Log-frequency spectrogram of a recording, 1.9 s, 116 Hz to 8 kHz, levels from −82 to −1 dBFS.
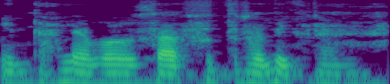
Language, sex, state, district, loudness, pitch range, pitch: Hindi, male, Bihar, Purnia, -30 LUFS, 100-110 Hz, 105 Hz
